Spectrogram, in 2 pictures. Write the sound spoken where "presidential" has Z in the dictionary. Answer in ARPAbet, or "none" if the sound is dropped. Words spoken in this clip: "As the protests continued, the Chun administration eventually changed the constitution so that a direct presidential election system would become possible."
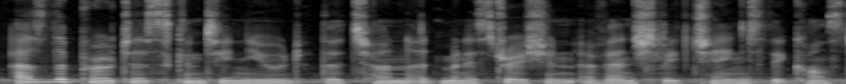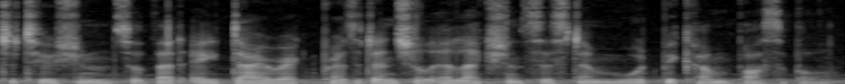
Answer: Z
